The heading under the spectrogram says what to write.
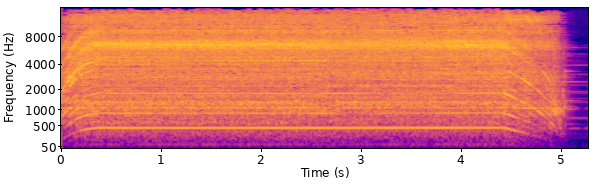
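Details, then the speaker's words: DeWalt 54V FlexVolt DCS577 type 2 brushless circular saw after replacing the collapsed top blade bearing with a 6002 bearing and gear grease; steady, clean high whine at even pitch, then smooth spin-down with no grinding or rattle, healthy motor. "nice one DWT 54 volt skill saw up and running again with a new bearing"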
